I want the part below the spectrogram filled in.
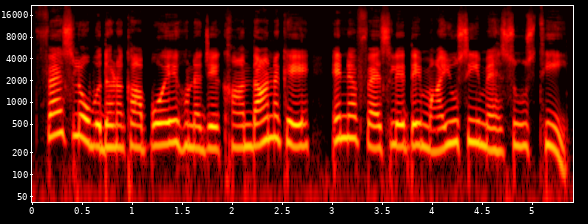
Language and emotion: Sindhi, neutral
